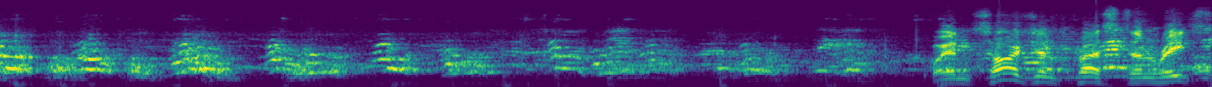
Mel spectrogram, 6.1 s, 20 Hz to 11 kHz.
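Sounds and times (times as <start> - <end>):
pack of husky sled dogs barking and yipping: 0.0 - 4.6
speech: 4.7 - 6.0.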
